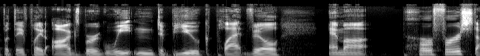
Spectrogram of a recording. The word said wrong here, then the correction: Perfest: I hope I'm pronouncing that correctly, first-year head coach who's been with the program now for a number of years. Perfest, excuse me. It's Emma Perfest.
